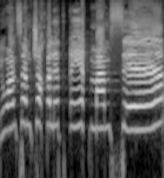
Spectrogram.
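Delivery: very loud, high maid's English accent, "sir" stretched. Joking about Emirati stereotypes, imitating a maid's English. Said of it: "I'd be talking like this".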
